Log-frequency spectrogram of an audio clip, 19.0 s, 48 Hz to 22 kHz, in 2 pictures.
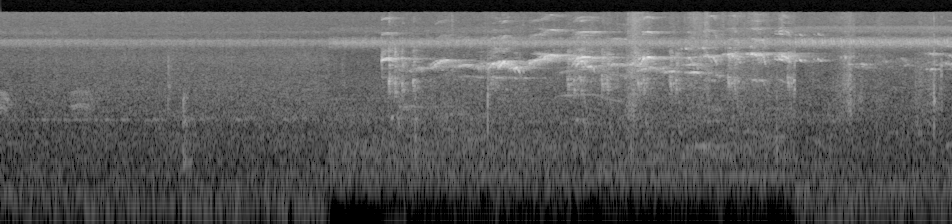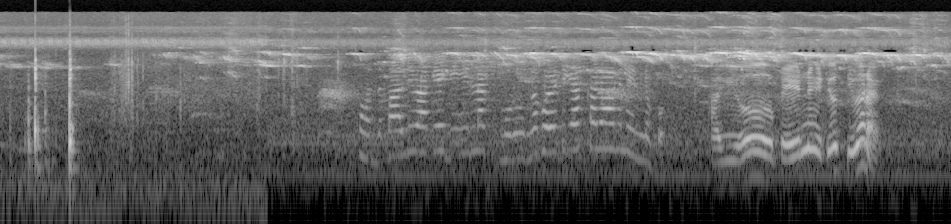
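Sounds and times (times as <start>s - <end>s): birds chirping and warbling: 0.0s - 19.0s
high insect drone: 0.0s - 19.0s
sharp knocks: 9.8s - 10.4s.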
